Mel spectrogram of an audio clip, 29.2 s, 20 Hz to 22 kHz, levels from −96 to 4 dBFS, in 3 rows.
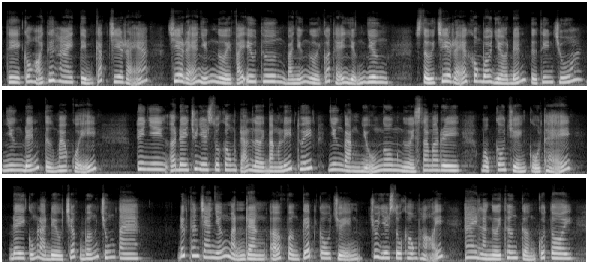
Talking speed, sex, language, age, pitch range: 185 wpm, female, Vietnamese, 60-79, 195-250 Hz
